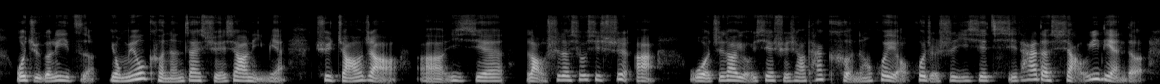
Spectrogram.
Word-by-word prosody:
我 190 - +6
举 160 -6 -1
个 155 - +2
例 185 0 +1
子， 175 +1 -8
有 165 -3 +2
没 170 +6 +2
有 255 +3 +7
可 180 -10 -1
能 135 +3 -2
在 180 +1 +1
学 165 -5 -3
校 175 0 +4
里 160 - -2
面 75 -4 -5 0.3
去 200 - -1
找 175 -1 +3
找， 195 0 +3 0.2
呃， - - 0
一 180 -1 -2
些 170 -2 -1 0.2
老 155 -2 +3
师 205 - -5
的 200 - +3
休 215 +2 -2
息 210 0 -4
室 215 +4 -2
啊， - - +2 0.3
我 160 -3 +3
知 185 +6 -2
道 190 -1 +5
有 165 - 0
一 - - -3
些 185 +3 -1
学 180 -4 -4
校 165 0 -2
它 220 +7 -3
可 225 - -3
能 155 +2 -4
会 200 0 +2
有， - - -2
或 200 - +3
者 190 - -3
是 180 - -4
一 170 - -5
些 175 +1 -1
其 175 -1 -6
它 220 +5 +2
的 195 -4 +3
小 190 0 -2
一 250 +3 +4
点 200 -7 +2
的， - - -3
180 Hz, 275 characters per minute, -26 LUFS, 165-195 Hz, 0.3 s, 有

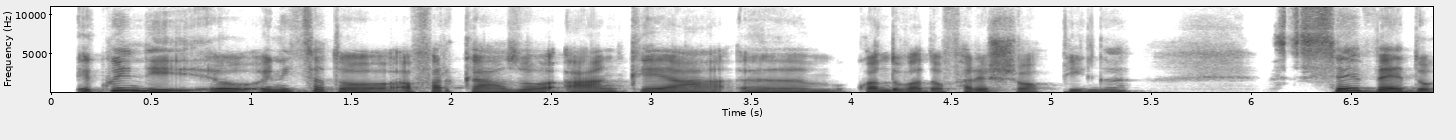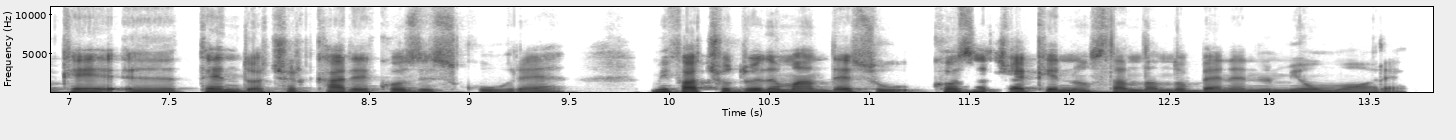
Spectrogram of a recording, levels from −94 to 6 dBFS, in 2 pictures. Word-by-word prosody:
E 185 - +2
quindi, 285 - +3
ho 175 -1 +3
iniziato 195 -8 +1
a 160 - 0
far 215 +4 -2
caso 190 0 0
anche 180 0 +1
a, 160 0 0
uhm, 140 -3 -4
quando 145 -1 +1
vado 140 -2 +1
a - - -1
fare 145 +3 -1
shopping, 165 - -4 0.6
se 270 +4 +1
vedo 185 - +4
che, 170 +2 +2
ehm, 135 -1 -3
tendo 185 -2 +2
a - - -1
cercare 150 0 0
cose 145 -3 -2
scure 140 +2 -5 0.4
mi 220 +3 0
faccio 165 -2 +5
2 165 0 +3
domande 155 -4 +2
su 150 -3 -4
cosa 180 -3 +1
c'è 150 -6 +1
che 150 - +1
non 145 -1 -1
sta 140 0 -1
andando 135 +1 -2
bene 115 -2 -2
nel 125 0 -3
mio 120 -1 -2
umore. 105 -2 -7
155 Hz, 170 wpm, -24 LUFS, 135-180 Hz, 0.6 s, faccio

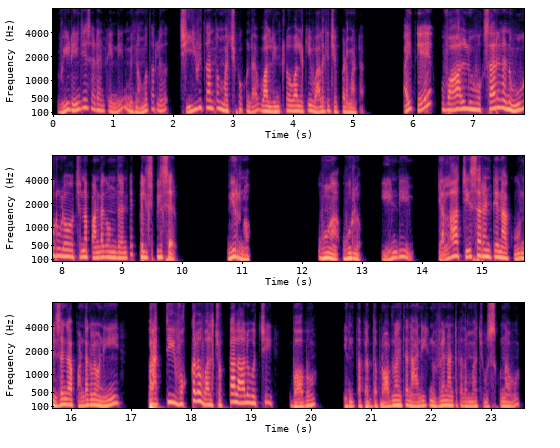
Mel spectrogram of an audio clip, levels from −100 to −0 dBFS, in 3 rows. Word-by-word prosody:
వీడేం 165 +6 +1
చేశాడంటండి 155 - -4
మీరు 130 -5 -1
నమ్మతారో, 155 - -4
లేదో 155 +4 -6 0.3
జీవితాంతం 205 - -1
మర్చిపోకుండా 145 -3 -3
వాళ్ళింట్లో 135 +2 +1
వాళ్ళకి, 145 +1 -1
వాళ్ళకి 130 +5 -1
చెప్పాడమాట. 115 -4 -2 0.8
అయితే 175 -2 -1 0.5
వాళ్ళు 195 +3 +2
ఒకసారి 200 +7 +1
నన్ను 190 -4 +5
ఊరులో 200 -2 +1 0.2
చిన్న 170 +1 +2
పండగుందంటే 150 +1 +1
పిలిసి 160 -3 +2
పిలిసారు. 165 -1 +2 0.9
మీరు 165 +2 +5
న - - +1 1.3
ఉ - - +7
ఆ! - - +2 0.2
ఊర్లో. 135 -5 +4 0.5
ఏండి, 155 - -1 0.6
ఎలా 145 - +2 0.2
చేశారంటే 175 0 +3
నాకు 130 -4 0 0.2
నిజంగా 155 +5 +4
పండగలోని 130 0 +2 0.7
ప్రతి 220 - +4 0.2
ఒక్కళు 250 +8 0
వాళ్ళ 150 -1 +3
చుట్టాలాలు 200 - +2
ఒచ్చి, 190 +4 -7 0.4
"బాబు! 105 +6 +1 0.6
ఇంత 110 +1 -4
పెద్ద 105 -1 -1
ప్రాబ్లమయితే 130 +7 +2
నానికి 115 +5 -1
నువ్వేనంట 125 +3 +1
కదమ్మా 115 -1 -1
చూసుకున్నావు. 105 +1 -3
145 Hz, 110 wpm, -23 LUFS, 125-180 Hz, 1.3 s, ఉ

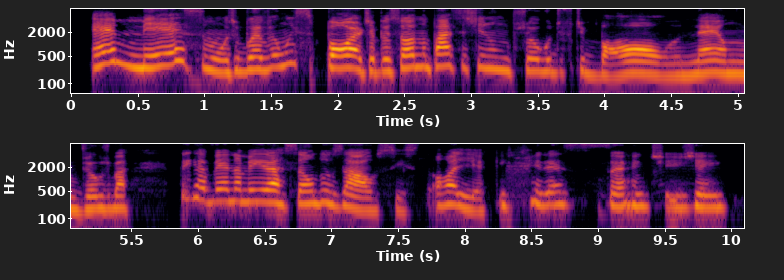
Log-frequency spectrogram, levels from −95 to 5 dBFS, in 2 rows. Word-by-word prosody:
É 295 +6 +4
mesmo? 260 - -1
Tipo, 215 +3 -5
é 235 - -1
ver 245 +4 -6
um 295 +4 -6
esporte, 255 -7 +6
a - - -11
pessoa 210 +6 +1
não 270 - -5
está 280 +2 +6
assistindo 255 -1 -9
um 230 -2 -5
jogo 210 +2 -6
de 190 -2 -15
futebol, 175 -3 +2
né, 185 +3 -1
um 185 -2 -5
jogo 180 +2 -6
de 180 - -10
ba 190 -1 -3 0.4
venha 335 -4 -6
ver 280 +1 -4
na 280 - -4
migração 260 -3 +1
dos 245 -3 -6
alces, 165 -5 -3
olha, 210 -7 -4
que - - -13 0.2
interessante 225 -3 -8
gen 195 -1 -6
220 Hz, 185 wpm, -25 LUFS, 190-260 Hz, 0.4 s, esporte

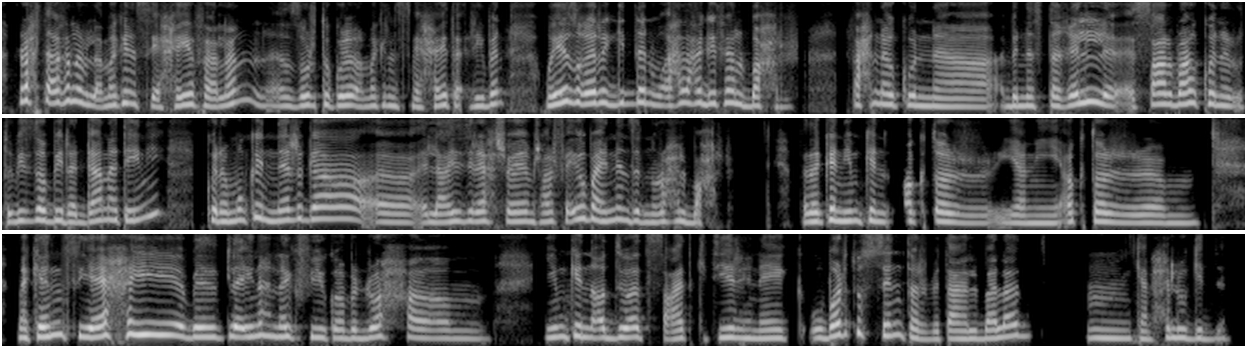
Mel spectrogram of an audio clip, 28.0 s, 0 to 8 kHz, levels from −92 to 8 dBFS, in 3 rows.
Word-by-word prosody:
رُحت 375 +1 +2
أغلب 335 +2 +2
الأماكن 250 +5 -1
السياحية 235 -1 0
فعلًا، 245 +2 -1 0.4
زُرت 240 +4 -1
كل 245 -1 +2
الأماكن 235 0 -2
السياحية 225 +2 -3
تقريبًا، 230 +3 -3 0.3
وهي 290 +8 +6
صغيرة 310 -1 +4
جدًا 300 +2 -1
وأحلى 260 +6 -2
حاجة 295 -2 0
فيها 320 +3 -1
البحر، 220 -6 -4 0.3
فإحنا 285 -3 -2
كُنّا 215 -4 -2
بنستغل 235 - +2
الساعة 260 +2 +1
16:00 280 +2 +4
كُنّا 285 -5 -1
الأتوبيس 235 +3 -4
ده 280 +2 +4
بيرجّعنا 260 +1 0
تاني، 280 +7 -2 0.4
كُنّا 265 -4 +1
ممكن 275 +2 0
نرجع 285 +3 0 0.4
آآ 225 -2 -3
اللي 220 +1 -1
عايز 240 +3 -1
يرَيّح 250 -1 -1
شوية 245 0 -1
مش 235 -1 -5
عارفة 245 +1 -5
إيه 285 - +1
وبعدين 290 -5 +1
ننزل 255 -5 -2
نروح 240 +2 -4
البحر. 235 -3 -5 0.6
فده 235 +2 +3
كان 260 +1 +4
يمكن 255 -1 0 0.2
أكتر 245 -1 0 0.3
يعني 205 +1 -4
أكتر 240 +1 0 0.4
م 205 0 -7 0.5
مكان 260 +6 +6
سياحي 310 +2 +6
بتلاقينا 255 +3 +4
هناك 265 -2 +1
فيه، 240 0 -3
كُنّا 230 -1 -2
بنروح 240 +5 -1
آمم، 215 -3 -5 0.4
يمكن 255 +2 +1
نقضّي 235 0 0
وقت 250 -1 +2
ساعات 215 -3 -5
كتير 240 +5 -2
هناك، 225 -1 -2
وبرضه 290 +10 +2
الcenter 290 -7 -2
بتاع 200 +2 -2
البلد 230 +7 -1 0.4
إمم، 225 -1 -2
كان 205 -2 -5
حلو 235 +4 -1
جدًا. 215 0 -6
245 Hz, 150 wpm, -22 LUFS, 225-275 Hz, 0.6 s, وهي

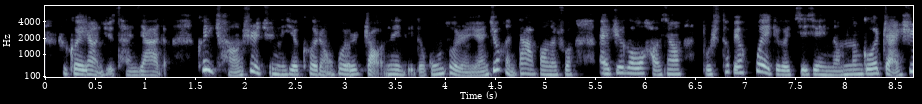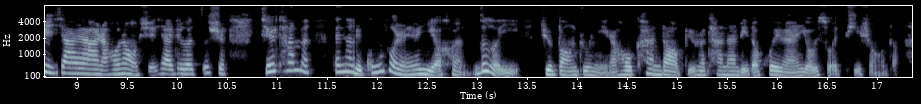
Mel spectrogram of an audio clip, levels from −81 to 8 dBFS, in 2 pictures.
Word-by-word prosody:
是 200 - -6
可 200 -2 +4
以 - - +6
让 180 -1 +2
你 - - -4
去 - - -4
参 150 -1 -8
加 150 -1 0
的。 - - -12 0.3
可 365 - +4
以 350 - +7
尝 - - -4
试 295 -7 +3
去 - - -8
那 175 -1 -1
些 175 -1 +2
课 180 +1 +1
程， 165 - -3
或 200 - 0
者 - - +3
是 - - -4
找 - - +1
那 185 0 0
里 - - -6
的 135 - -3
工 185 +4 0
作 180 - 0
人 135 -5 -1
员 - - -1
就 360 +2 +4
很 - - -3
大 205 -2 0
方 175 -2 -2
的 165 - -1
说： 175 +1 -3 0.2
“哎， - - +3
这 235 +4 +1
个 220 -2 +2
我 215 - +4
好 195 - -2
像， 190 +2 0 0.2
不 180 - -1
是 185 - -3
特 275 - -4
别 245 - +3
会 270 +2 +3
这 180 - 0
个 165 - +3
机 175 +1 -1
械， 180 0 +1
你 165 - -2
能 155 - -4
不 - - 0
能 185 +1 0
给 195 - +3
我 205 - +5
展 205 - +2
示 280 - +2
一 245 - 0
下 225 -3 +3
呀， 205 -2 +4
然 170 -2 +2
后 190 +2 -1
让 200 -2 +2
我 165 - -2
学 155 - -4
一 155 - -8
下 195 -1 +1
这 200 +1 -3
个 195 0 +2
姿 235 +5 -6
势。” 205 -5 0 0.3
其 275 - 0
实 290 - +5
他 330 +3 -1
们， 320 -6 0 0.2
在 275 - 0
那 285 0 +2
里 180 - +5
工 255 - -1
作 300 -4 +1
人 180 -6 +1
员 190 +2 +2
也 160 -5 +4
很 - - -5
乐 310 +1 +3
意， - - -3 0.2
去 180 - +5
帮 160 -2 -1
助 160 0 -2
你， 140 - -5
然 135 - -3
后 165 0 +2
看 195 +1 -2
到 160 -4 +3
比 - - -7
如 - - -1
说 160 - -2
他 165 - -4
那 160 -1 -2
里 - - 0
的 140 - +1
会 170 0 +2
员 130 -1 -1
有 135 - 0
所 - - -4
提 - - -6
升 - - -7
的。 - - -15
185 Hz, 375 characters per minute, -22 LUFS, 165-215 Hz, 0.3 s, 以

